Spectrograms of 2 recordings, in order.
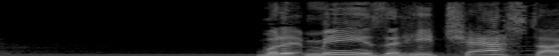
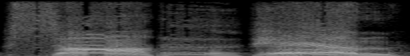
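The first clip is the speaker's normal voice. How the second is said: loud, breathless, words pushed out between breaths; panting after a seven-mile uphill run; 5 semitones higher, 9 dB louder, much slower than usual. Retold or imitated. Runners from Emmaus gasping out the news, breathless. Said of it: "trying to catch their breath".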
